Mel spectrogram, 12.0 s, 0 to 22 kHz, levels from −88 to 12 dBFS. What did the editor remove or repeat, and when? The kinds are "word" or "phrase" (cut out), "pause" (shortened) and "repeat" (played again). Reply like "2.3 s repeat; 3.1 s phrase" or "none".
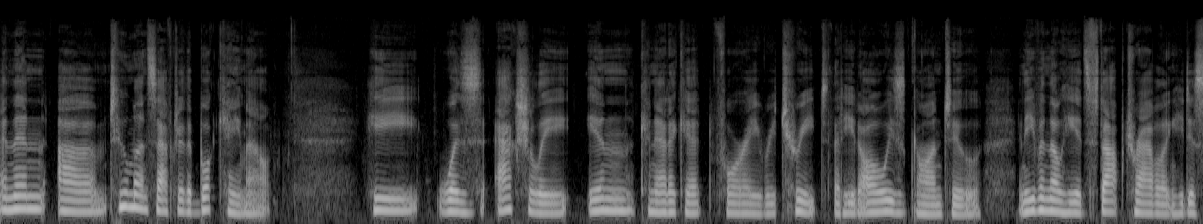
1.1 s word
